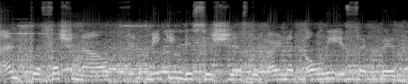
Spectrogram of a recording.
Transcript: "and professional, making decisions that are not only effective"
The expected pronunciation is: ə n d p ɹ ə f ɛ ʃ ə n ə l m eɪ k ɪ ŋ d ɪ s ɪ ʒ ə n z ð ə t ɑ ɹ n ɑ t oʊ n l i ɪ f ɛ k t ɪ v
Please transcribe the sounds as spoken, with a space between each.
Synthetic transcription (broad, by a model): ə n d p ɹ ə f ɛ ʃ ə n ə l m eɪ k ɪ ŋ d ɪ s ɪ ʃ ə n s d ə t ɑ ɹ n ɑ t oʊ n l i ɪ f ɛ k t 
